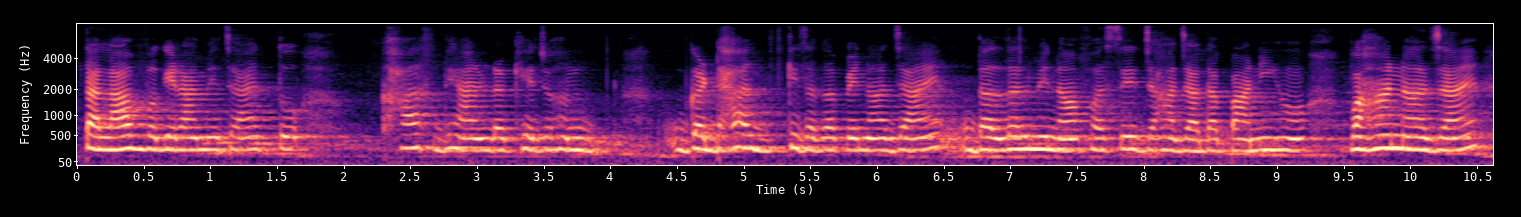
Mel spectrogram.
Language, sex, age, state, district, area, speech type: Hindi, female, 18-30, Bihar, Samastipur, rural, spontaneous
